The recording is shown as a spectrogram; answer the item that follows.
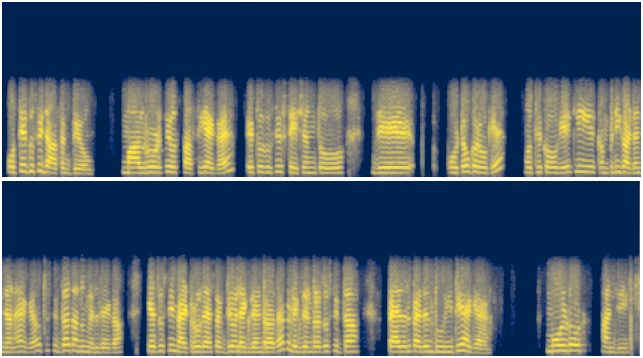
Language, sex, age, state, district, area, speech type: Punjabi, female, 18-30, Punjab, Amritsar, urban, conversation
